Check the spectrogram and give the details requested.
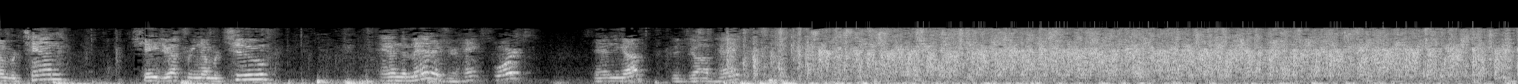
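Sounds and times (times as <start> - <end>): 
speech: 0.0 - 0.8, 1.4 - 2.8, 3.8 - 8.3
crowd clapping: 7.3 - 15.1.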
